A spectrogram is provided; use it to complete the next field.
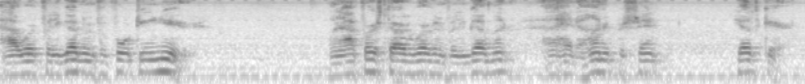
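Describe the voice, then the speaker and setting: A man at medium pitch speaks in a monotone, flat way with an American accent at a fairly quick pace, leaving long, frequent pauses amid audible room echo. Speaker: retired government employee. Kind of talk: interview. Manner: halting.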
